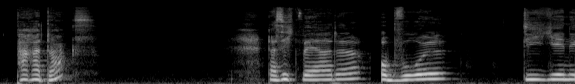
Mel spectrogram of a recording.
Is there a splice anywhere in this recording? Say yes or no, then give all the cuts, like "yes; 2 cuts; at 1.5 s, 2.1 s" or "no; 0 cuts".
yes; 2 cuts; at 3.0 s, 3.7 s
